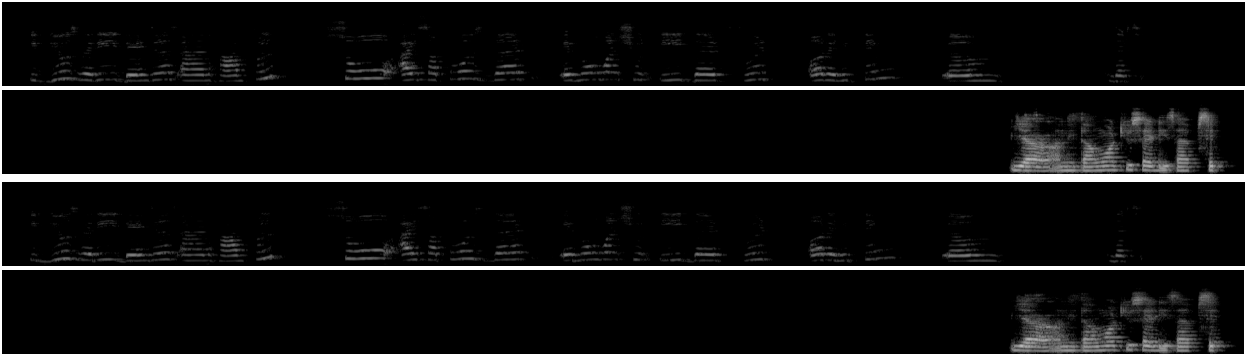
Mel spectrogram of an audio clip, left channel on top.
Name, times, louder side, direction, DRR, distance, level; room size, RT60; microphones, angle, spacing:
voice 1, 0.3-2.8 3.2-5.2 5.6-7.7 8.1-9.0 9.4-10.0 11.0-11.4, left 1 dB, 5° left, 1.7 m, -49 dB
voice 2, 22.5-24.6, left 2 dB, 40° left, 1.4 m, -28 dB
8.5 x 6.1 x 3.7 m
head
